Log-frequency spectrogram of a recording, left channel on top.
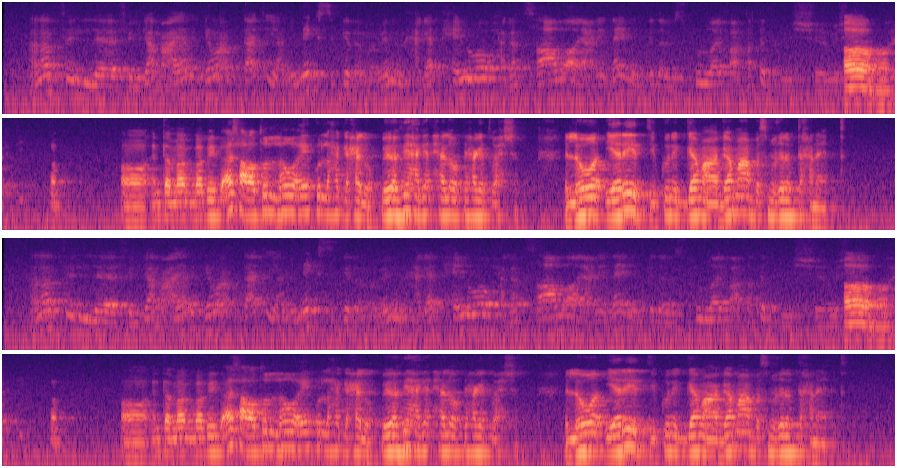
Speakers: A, on the left (about 35°); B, on the left (about 85°).
A: انا في ال- في الجامعه ايام الجامعه بتاعتي يعني ميكس كده ما بين حاجات حلوه وحاجات صعبه يعني دايما كده السكول لايف اعتقد مش مش
B: اه
A: كله وردي
B: اه اه انت ما, ما بيبقاش على طول اللي هو ايه كل حاجه حلوه بيبقى في حاجات حلوه وفي حاجات وحشه اللي هو يا ريت يكون الجامعه جامعه بس من غير امتحانات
